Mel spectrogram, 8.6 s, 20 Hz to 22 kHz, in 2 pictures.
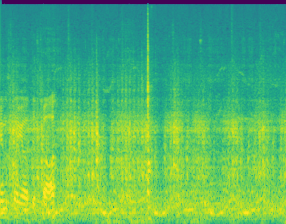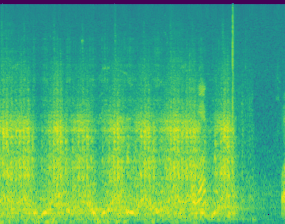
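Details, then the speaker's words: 1960 Bombardier J5, unrun 20 years, coil powered directly bypassing key switch with fuel in cylinders: sluggish uneven cranking about two or three turns a second, no firing; suspected rich mixture or distributor timing off, broken plug wire noted. "cranking so slow oh crank it let's say she's a rich mixture you know the timing the timing of the distributor itself might be buggered up"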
